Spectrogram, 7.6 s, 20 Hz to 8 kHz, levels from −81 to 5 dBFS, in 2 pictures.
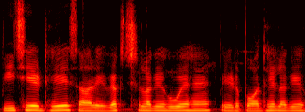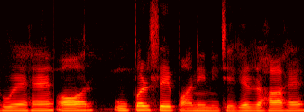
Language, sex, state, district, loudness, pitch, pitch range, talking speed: Hindi, female, Uttar Pradesh, Varanasi, -31 LUFS, 145 Hz, 140-155 Hz, 155 wpm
